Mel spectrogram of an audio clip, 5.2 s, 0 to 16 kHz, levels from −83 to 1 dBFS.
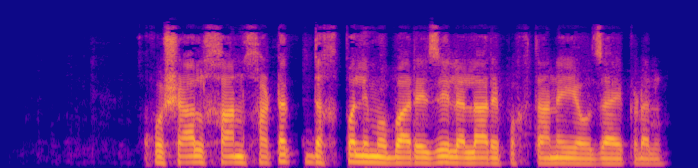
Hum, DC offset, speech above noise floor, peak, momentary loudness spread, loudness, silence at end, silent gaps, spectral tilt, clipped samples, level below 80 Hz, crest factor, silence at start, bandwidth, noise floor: none; under 0.1%; 51 dB; 0 dBFS; 8 LU; -16 LUFS; 0.25 s; none; -4.5 dB/octave; under 0.1%; -58 dBFS; 16 dB; 1.1 s; 9.4 kHz; -66 dBFS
